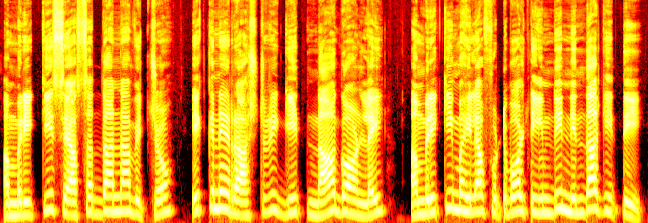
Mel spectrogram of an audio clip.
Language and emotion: Punjabi, angry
